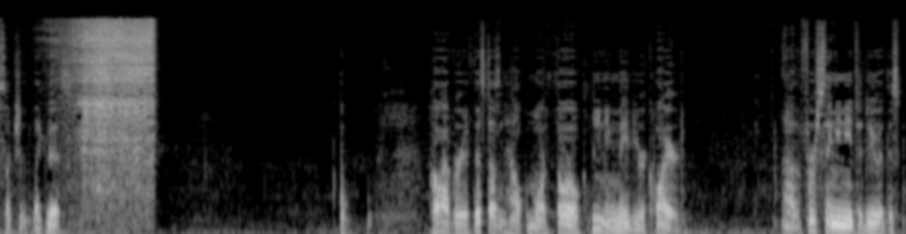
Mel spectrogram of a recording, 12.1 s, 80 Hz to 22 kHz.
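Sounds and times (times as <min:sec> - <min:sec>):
compressed air hissing: 0:00.8 - 0:02.1.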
